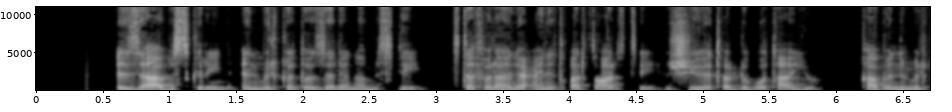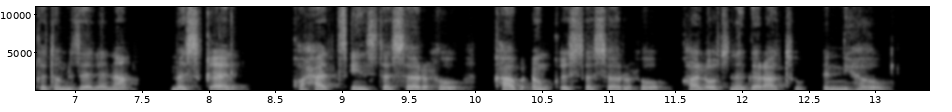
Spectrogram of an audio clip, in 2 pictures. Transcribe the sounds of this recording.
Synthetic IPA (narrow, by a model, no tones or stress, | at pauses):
ʔɨziaβɨskɾinɨnɨmɨlkʰɐt̪ʰo̞zɐlːɐnamɨsliz̥ɨt̪ʰɐfɐlalɐjuʕajnɐt̪kʼɐɾt͡sʼaɐɾt͡sʼiɨʃijɛt̪ʼɐlːubo̞t̪ʰa̰ɨjːu | kʰaβɨnɨmɨlkʰɐt̪ʰo̞mzɐlːɐna | mɐskʼɐl | kʰoħat͡sʼinzɨt̪ʰɐsɐɾħukʰaβʕʊŋkʼuzɨt̪ʰɐsɐɾħukʰalʔo̞t̪nɐɡɐɾat̪ʰuʔɨnːiɦɐβu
